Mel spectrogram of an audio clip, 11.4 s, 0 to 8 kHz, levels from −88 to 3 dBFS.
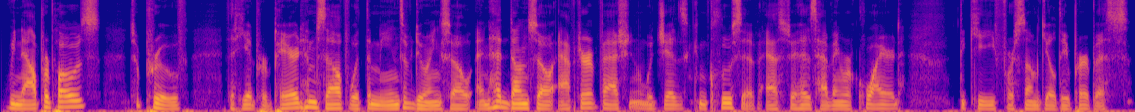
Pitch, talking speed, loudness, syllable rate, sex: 105 Hz, 195 wpm, -23 LUFS, 5.5 syllables/s, male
